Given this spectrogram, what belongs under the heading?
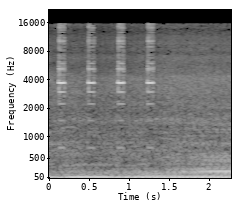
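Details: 2007 Nissan Maxima 3.5L that will not accelerate and stalls, with a coil unplugged: low, uneven, labouring rumble with sharp clicks, bogging toward a stall under load.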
